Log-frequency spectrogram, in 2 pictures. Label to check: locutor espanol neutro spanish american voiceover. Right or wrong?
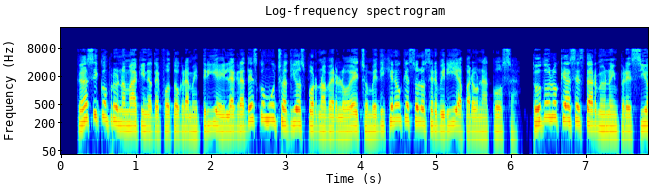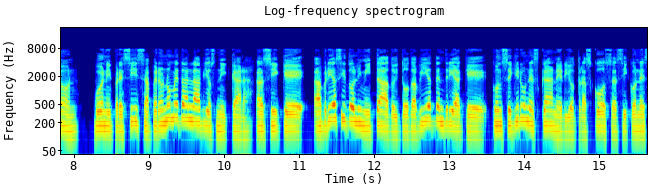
Right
